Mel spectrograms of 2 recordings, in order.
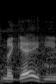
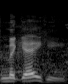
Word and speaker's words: McGahee: It's definitely not pronounced like Willis McGahee, but it's McGahee, Sammy McGahee.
